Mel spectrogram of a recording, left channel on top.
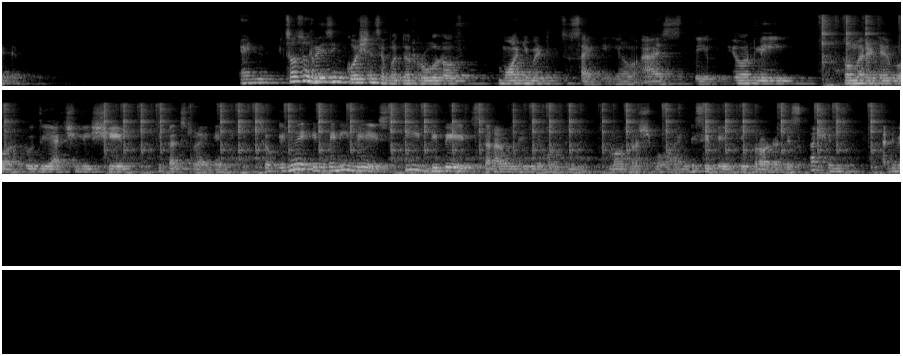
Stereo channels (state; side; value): silent; right; digital silence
